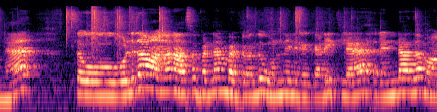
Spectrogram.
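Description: A woman speaking, with a brief pause about half a second in.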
